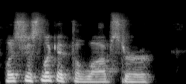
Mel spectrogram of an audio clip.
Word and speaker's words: Lobstr: just look at the lobster um screen and it's spelled l-o-b-str so if you go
